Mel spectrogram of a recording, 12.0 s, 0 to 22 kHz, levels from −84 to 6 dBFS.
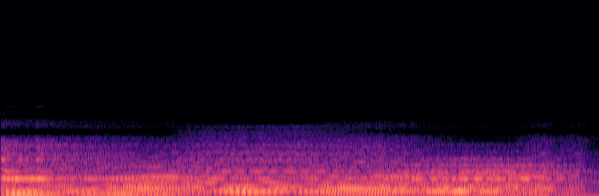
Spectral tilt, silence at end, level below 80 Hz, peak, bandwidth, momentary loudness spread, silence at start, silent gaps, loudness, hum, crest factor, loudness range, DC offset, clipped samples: -16 dB/octave; 0 s; -24 dBFS; -8 dBFS; 1.8 kHz; 7 LU; 0 s; none; -24 LUFS; none; 14 dB; 2 LU; under 0.1%; under 0.1%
